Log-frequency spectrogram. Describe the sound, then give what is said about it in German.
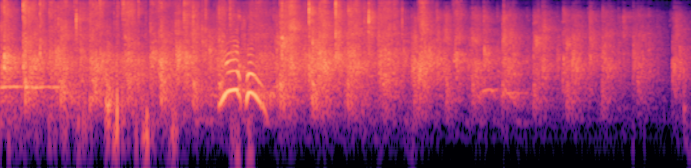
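A steady, irregular patter of hand clapping runs through the whole clip, sharp dense claps overlapping like a small round of applause, with a voice calling out cheerfully partway through. “Klatschen, das kann ich jetzt mit nicht drauf.”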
